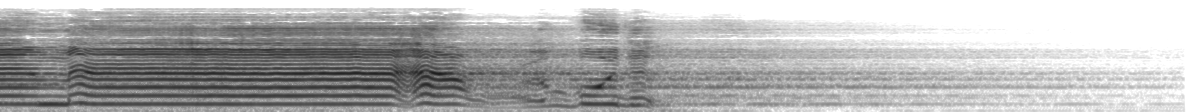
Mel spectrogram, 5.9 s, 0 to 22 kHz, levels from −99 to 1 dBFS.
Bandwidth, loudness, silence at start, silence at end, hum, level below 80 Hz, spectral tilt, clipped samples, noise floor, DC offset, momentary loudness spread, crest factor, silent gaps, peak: 15.5 kHz; -13 LUFS; 0 s; 2.6 s; 60 Hz at -80 dBFS; -64 dBFS; 1.5 dB/octave; under 0.1%; -70 dBFS; under 0.1%; 18 LU; 16 dB; none; -2 dBFS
